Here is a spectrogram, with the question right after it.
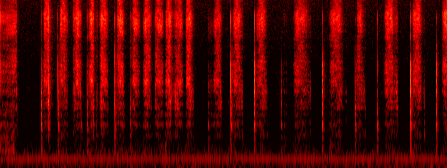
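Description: An orange chalk stick traces and shades the small center of a flower on a flat black chalkboard. It makes a quick run of bright, scratchy strokes broken by short, sharp taps as the chalk meets the board. A steady low hum sits underneath.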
